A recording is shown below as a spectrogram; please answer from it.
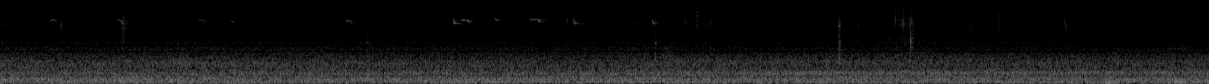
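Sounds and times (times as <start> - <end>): low outdoor rumble and hiss: 0.0 - 12.0
small birds chirping: 4.5 - 7.1.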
